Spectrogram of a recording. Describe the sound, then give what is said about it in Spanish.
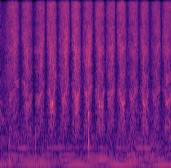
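Palms of hands rub briskly together to warm them before being placed on the eyelids, making a steady series of soft, breathy swishes, roughly a dozen quick strokes in an even back-and-forth rhythm over a low, constant hum, with no talking. “Y ahora frota y suavemente colocarás en tus párpados.”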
